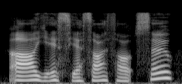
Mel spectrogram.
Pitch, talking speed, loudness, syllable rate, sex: 200 Hz, 195 wpm, -18 LUFS, 3.9 syllables/s, female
